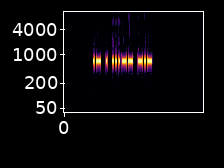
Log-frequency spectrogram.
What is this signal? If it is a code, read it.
Morse code, heard as a keyed tone, about 52 wpm, 700 Hz. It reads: AE3K
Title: USA Call Signs - 4 Characters - 50wpm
